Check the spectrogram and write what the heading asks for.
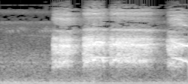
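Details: A decoy red junglefowl, newly brought in to lure wild junglefowl, crows loudly in four parts: an abrupt opening, two long strident phrases, and a brief falling last note, over low steady hum.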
